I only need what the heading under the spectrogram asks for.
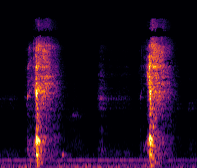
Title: Sick Sneezes & Snotty Noseblows (F)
